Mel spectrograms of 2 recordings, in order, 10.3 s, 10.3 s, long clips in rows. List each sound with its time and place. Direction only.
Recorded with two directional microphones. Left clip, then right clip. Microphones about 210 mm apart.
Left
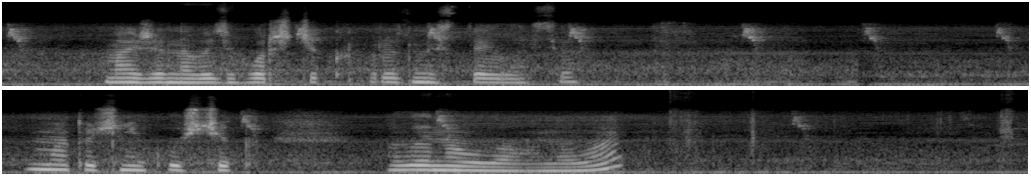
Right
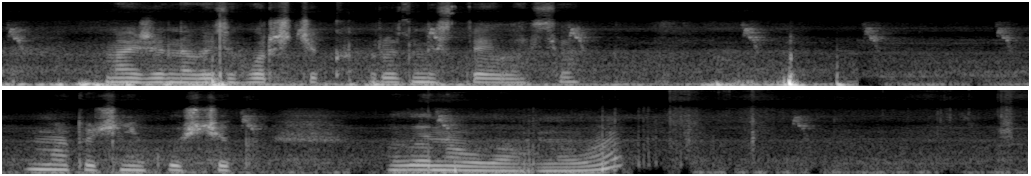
0.5 s speech: 10° right (ahead or behind); by 2.8 s 25° right (ahead or behind)
5.3 s speech: 10° left (ahead or behind)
